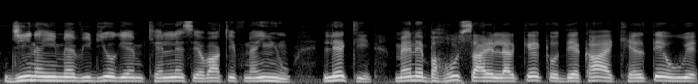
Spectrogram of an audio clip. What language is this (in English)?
Urdu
